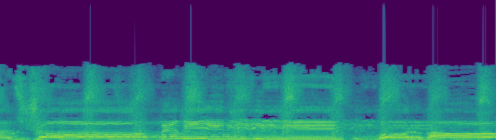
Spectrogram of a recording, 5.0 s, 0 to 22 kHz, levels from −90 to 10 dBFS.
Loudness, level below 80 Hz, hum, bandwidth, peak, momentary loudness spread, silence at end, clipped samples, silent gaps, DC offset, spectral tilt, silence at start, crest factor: -10 LUFS; -30 dBFS; none; 12.5 kHz; 0 dBFS; 3 LU; 0 s; under 0.1%; none; under 0.1%; -3.5 dB/octave; 0 s; 10 dB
